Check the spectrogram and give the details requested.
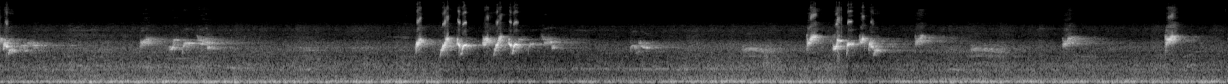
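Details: Lively red-whiskered bulbul song: bursts of clear whistled, warbling phrases with sharp clicks, repeated several times over twelve seconds against a faint low background hum.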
